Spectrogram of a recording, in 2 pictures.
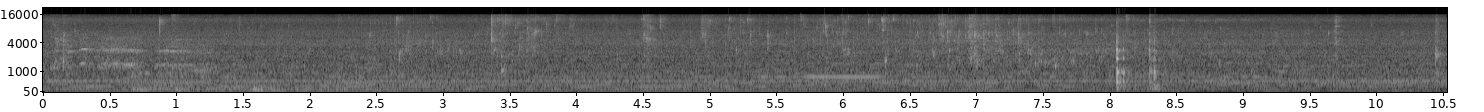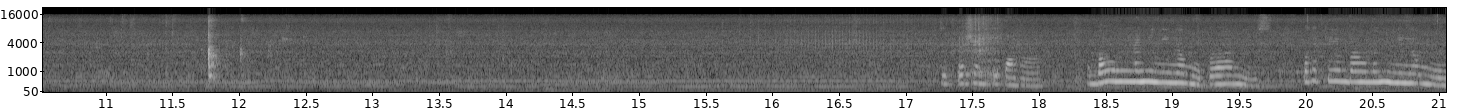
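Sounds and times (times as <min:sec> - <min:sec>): steady low hum: 0:00.0 - 0:21.0
water splashing and dripping: 0:02.4 - 0:03.9, 0:06.2 - 0:08.0.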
